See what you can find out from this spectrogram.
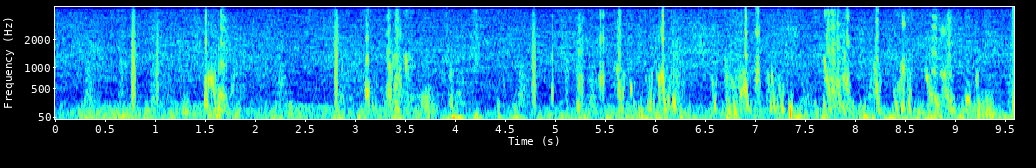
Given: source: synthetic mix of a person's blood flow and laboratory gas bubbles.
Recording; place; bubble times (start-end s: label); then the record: Doppler ultrasound of blood flow; subclavian vein
1.48-1.82 s: bubbles
3.09-3.25 s: bubbles
3.31-3.62 s: bubbles
3.66-3.86 s: bubbles
3.94-4.01 s: bubbles
4.95-5.02 s: bubbles
5.21-5.31 s: bubbles
5.44-5.53 s: bubbles
5.62-5.81 s: bubbles
5.90-6.30 s: bubbles
6.54-6.65 s: bubbles
6.70-7.36 s: bubbles
7.68-7.98 s: bubbles
8.19-8.28 s: bubbles
8.38-8.59 s: bubbles
8.70-9.04 s: bubbles
9.10-9.26 s: bubbles
From the record:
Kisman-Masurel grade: 232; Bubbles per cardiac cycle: several, 3 to 8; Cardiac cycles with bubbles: 50 to 99%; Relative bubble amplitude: moderate (0.250 to 0.450); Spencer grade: 3 (all of the cardiac periods contain showers or single bubble signals, but not dominating or overriding the cardiac motion signals); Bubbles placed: anywhere in the cardiac cycle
